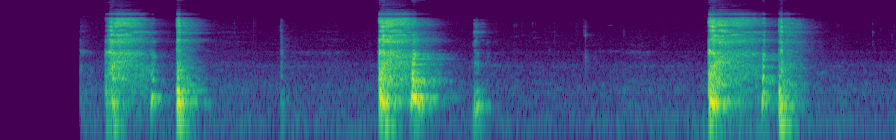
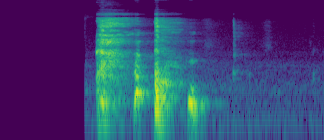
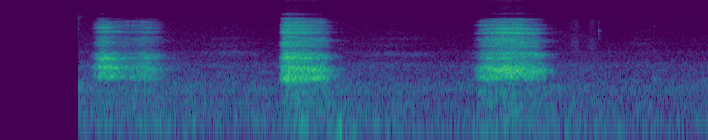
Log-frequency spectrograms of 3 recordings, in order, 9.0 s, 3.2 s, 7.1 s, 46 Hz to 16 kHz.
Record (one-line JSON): {"three_cough_length": "9.0 s", "three_cough_amplitude": 29008, "three_cough_signal_mean_std_ratio": 0.3, "cough_length": "3.2 s", "cough_amplitude": 26367, "cough_signal_mean_std_ratio": 0.34, "exhalation_length": "7.1 s", "exhalation_amplitude": 3266, "exhalation_signal_mean_std_ratio": 0.42, "survey_phase": "beta (2021-08-13 to 2022-03-07)", "age": "45-64", "gender": "Female", "wearing_mask": "No", "symptom_cough_any": true, "symptom_runny_or_blocked_nose": true, "symptom_onset": "13 days", "smoker_status": "Never smoked", "respiratory_condition_asthma": false, "respiratory_condition_other": false, "recruitment_source": "REACT", "submission_delay": "1 day", "covid_test_result": "Negative", "covid_test_method": "RT-qPCR", "influenza_a_test_result": "Negative", "influenza_b_test_result": "Negative"}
